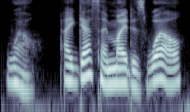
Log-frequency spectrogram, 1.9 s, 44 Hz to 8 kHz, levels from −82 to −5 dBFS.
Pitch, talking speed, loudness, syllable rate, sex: 170 Hz, 220 wpm, -18 LUFS, 4.6 syllables/s, female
